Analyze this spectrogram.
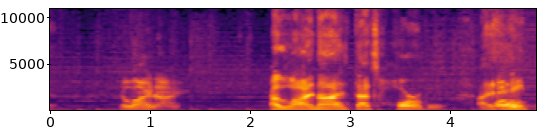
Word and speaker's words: Illini: Illini.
